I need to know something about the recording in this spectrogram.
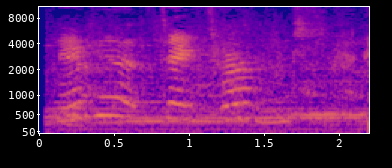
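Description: A young child's high-pitched voice, with no clear words, rising and falling in pitch throughout.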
